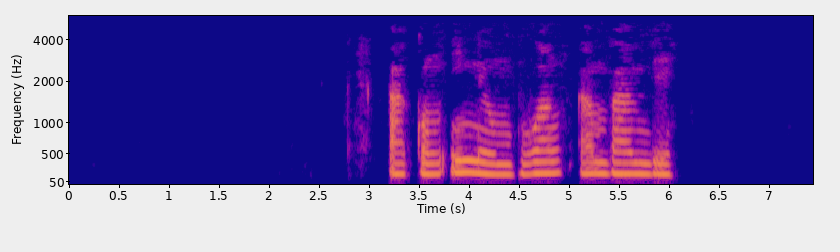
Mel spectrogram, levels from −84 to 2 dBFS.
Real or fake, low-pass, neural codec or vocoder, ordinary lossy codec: real; 5.4 kHz; none; MP3, 24 kbps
